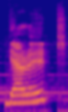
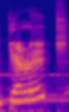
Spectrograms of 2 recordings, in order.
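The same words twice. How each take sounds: First: It is said with a British pronunciation. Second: The same.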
